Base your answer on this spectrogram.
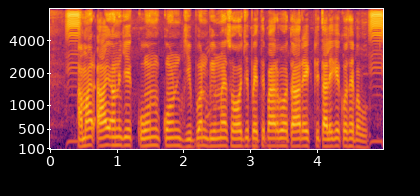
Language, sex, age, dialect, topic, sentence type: Bengali, male, 18-24, Jharkhandi, banking, question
